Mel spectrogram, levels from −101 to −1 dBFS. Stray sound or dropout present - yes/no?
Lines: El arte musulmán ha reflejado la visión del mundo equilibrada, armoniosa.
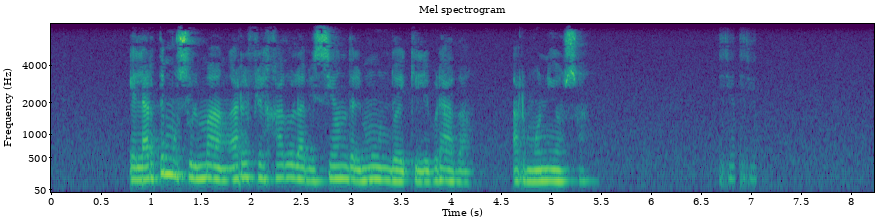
yes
